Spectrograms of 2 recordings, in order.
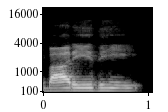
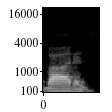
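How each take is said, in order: First: The final i vowel is fully sounded. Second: The final i vowel is barely sounded. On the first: The speaker calls it wrong. "नहीं बारिधि" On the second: The speaker calls it right. "इसको हमको बिल्कुल हल्के से पढ़ना है"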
